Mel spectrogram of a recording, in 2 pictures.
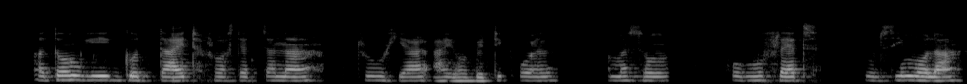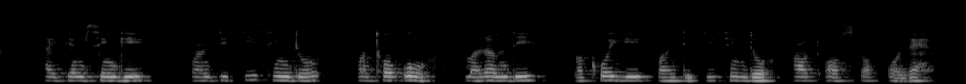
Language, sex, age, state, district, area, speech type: Manipuri, female, 30-45, Manipur, Bishnupur, rural, read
